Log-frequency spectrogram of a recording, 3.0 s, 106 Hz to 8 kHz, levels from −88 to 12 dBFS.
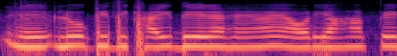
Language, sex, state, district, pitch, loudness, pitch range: Hindi, female, Bihar, Bhagalpur, 235 Hz, -13 LUFS, 225-240 Hz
